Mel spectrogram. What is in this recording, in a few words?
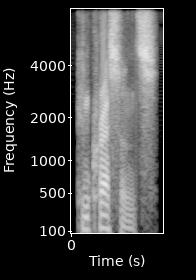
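"concrescence", American English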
